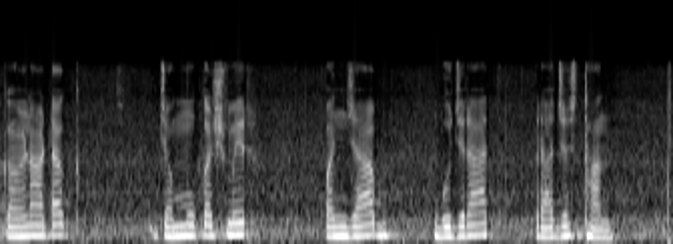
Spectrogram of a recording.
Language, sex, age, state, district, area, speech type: Gujarati, male, 18-30, Gujarat, Ahmedabad, urban, spontaneous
